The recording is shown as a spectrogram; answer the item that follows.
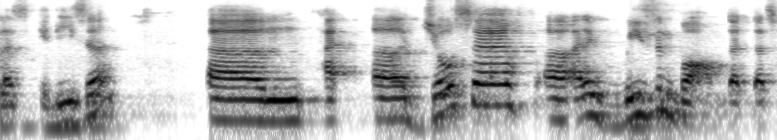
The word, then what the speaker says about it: Weizenbaum: Joseph, I think Weizenbaum, that's how we pronounce it.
